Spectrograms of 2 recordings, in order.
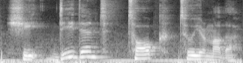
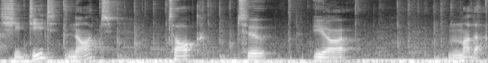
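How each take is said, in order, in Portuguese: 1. A negativa é contraída em uma palavra só. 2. A negativa é dita como duas palavras completas. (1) "Aqui eu coloquei até na forma abreviada" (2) "se eu estivesse escrevendo"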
